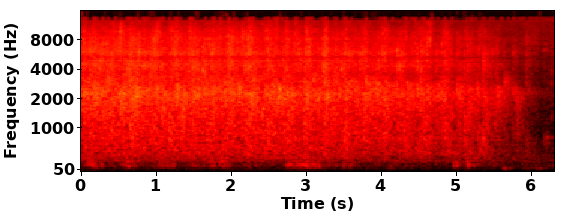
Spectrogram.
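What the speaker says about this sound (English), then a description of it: "let's give Coach Gaddis a round of applause" Audience applause for a retiring teacher at a Macon County teacher appreciation event, steady dense clapping from a large crowd that holds for several seconds and then fades out at the end.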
